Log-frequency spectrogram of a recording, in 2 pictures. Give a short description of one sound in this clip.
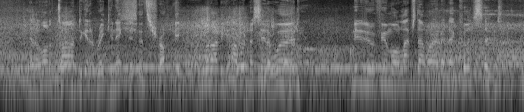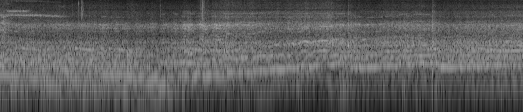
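A racing car engine roars loudly at high revs, rising and falling in pitch.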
